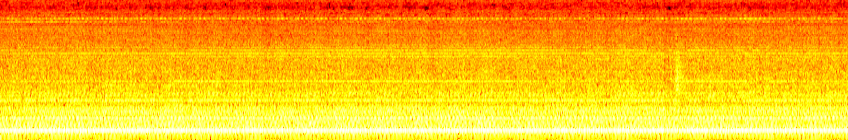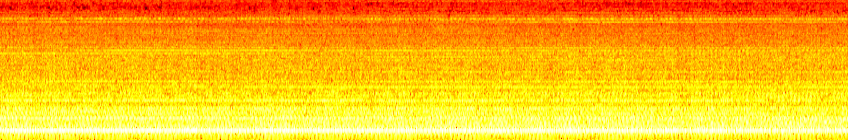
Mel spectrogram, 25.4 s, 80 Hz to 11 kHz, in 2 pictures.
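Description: An engine idles at about 1000 RPM, a loud, steady drone with an unchanging hum and light vibration holding evenly from start to finish, with no voices.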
